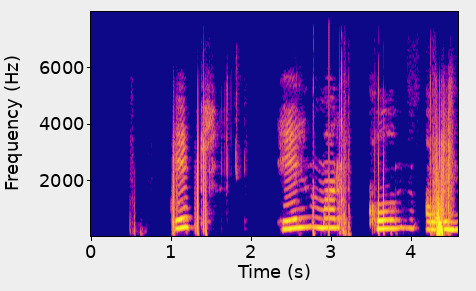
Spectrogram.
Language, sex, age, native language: Icelandic, male, 8, Icelandic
